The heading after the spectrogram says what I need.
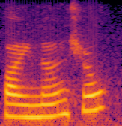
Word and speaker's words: financial: Then we have financial. It has 3 syllables, and the stress is in the second syllable.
